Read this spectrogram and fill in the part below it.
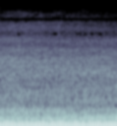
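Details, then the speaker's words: Cummins ISX diesel truck after full rebuild for dropped liners and blown head gasket (block cut, liner shims, OEM parts): deep steady idle, even beat, no knocks or ticks; runs good with good oil pressure. "got a starter everything's good runs good oil pressure and everything"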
